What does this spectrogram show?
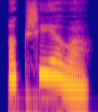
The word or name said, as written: ಅಕ್ಷಿಯವ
